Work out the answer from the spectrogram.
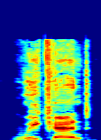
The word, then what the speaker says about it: Weekend: Weekend با این تلفظ یعنی W رو باید دقت بکنید. لبها حالت بوسه یا حالت لوله‌ای. Weekend یعنی پایان هفته یا آخر هفته یا تعطیلات آخر هفته.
